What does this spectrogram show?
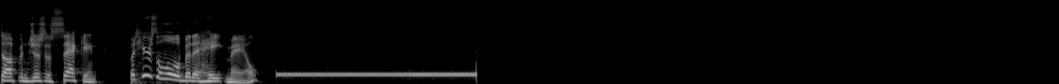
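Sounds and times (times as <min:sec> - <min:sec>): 
speech: 0:00.0 - 0:02.7
telephone dialing tone: 0:02.8 - 0:04.8.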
